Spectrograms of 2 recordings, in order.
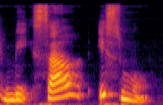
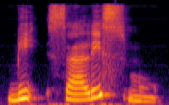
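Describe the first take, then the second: First: A glottal stop separates the l from ismu. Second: The l links straight into ismu without a break. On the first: The speaker calls it wrong. "Bukan lagi bi'sal ismu" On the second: The speaker calls it right. "Jadi bacaannya bi'salismu. ... Yang dikasrohkan huruf lamnya ya"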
